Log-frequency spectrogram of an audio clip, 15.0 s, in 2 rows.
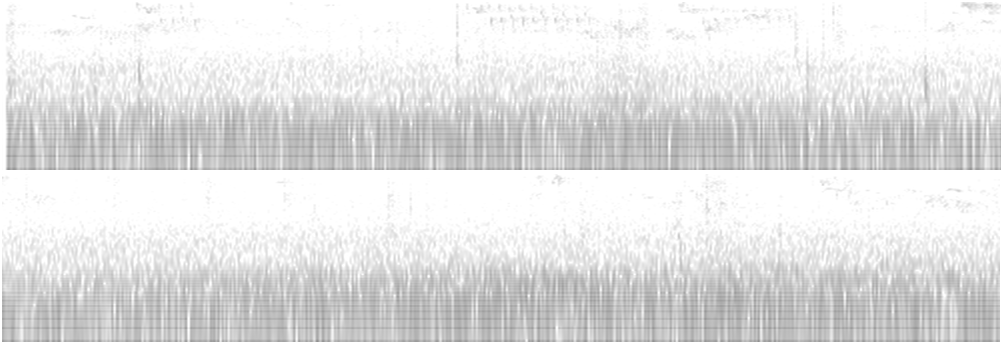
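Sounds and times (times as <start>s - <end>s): faint bird chirps and trills: 0.1s - 8.5s, 11.4s - 14.9s.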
